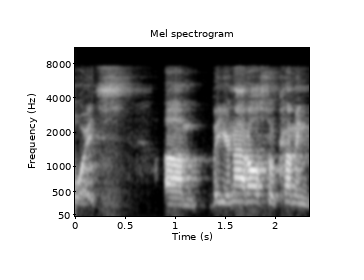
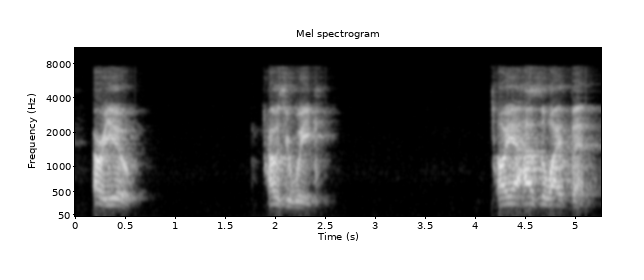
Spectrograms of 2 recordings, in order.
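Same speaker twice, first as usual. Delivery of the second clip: low tone sinking away at the end of each phrase; 2 semitones lower than usual. A speaker demonstrating rapport-breaking tonality, trailing off with a lowering tone. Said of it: "trail off with a lowering in the tone of your voice".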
